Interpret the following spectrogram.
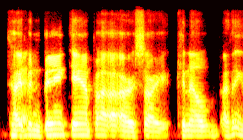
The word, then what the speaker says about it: Kinell: so um where do we get it it's Canal correct yes I want to make sure correct pronounce the application right um where and where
